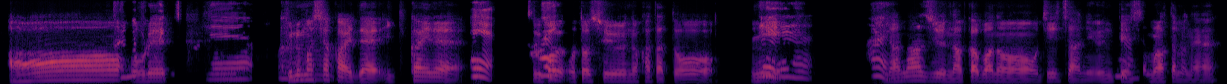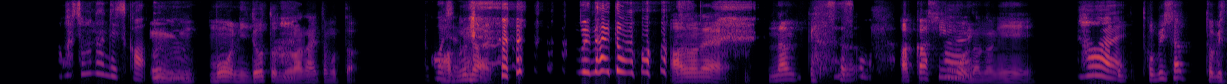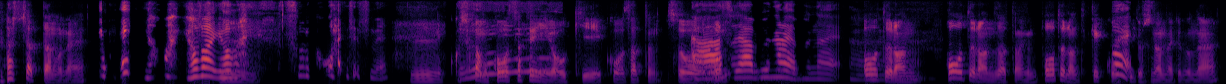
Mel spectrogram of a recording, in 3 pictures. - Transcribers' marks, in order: static; distorted speech; laugh; laughing while speaking: "危ないと思うし"; laughing while speaking: "なんか"; tapping; unintelligible speech; laughing while speaking: "飛び出しちゃったのね"; laughing while speaking: "やばい。 それ怖い ですね"
- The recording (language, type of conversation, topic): Japanese, unstructured, 将来、どこに住んでみたいですか？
